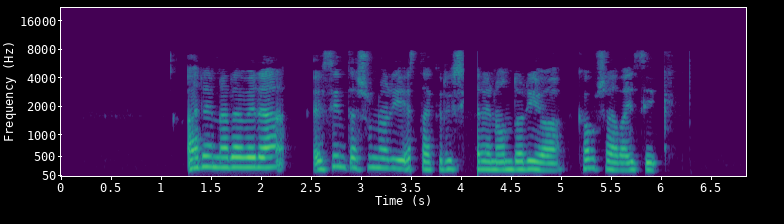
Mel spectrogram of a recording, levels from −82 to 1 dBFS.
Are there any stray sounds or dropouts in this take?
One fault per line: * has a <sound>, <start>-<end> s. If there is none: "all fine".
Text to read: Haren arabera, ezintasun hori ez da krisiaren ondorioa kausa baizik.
* has a dropout, 4.0-4.2 s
